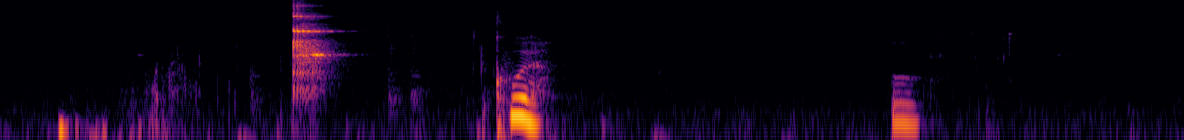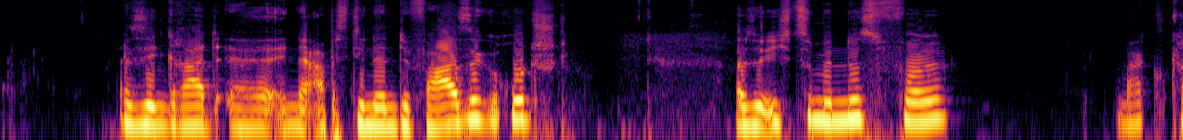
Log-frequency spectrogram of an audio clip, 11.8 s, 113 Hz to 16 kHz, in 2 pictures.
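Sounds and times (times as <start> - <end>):
glasses clinking in a toast: 1.4 - 1.9
speech: 2.6 - 2.8, 6.6 - 8.9, 9.6 - 10.8, 11.5 - 11.8.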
